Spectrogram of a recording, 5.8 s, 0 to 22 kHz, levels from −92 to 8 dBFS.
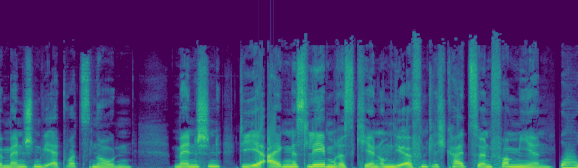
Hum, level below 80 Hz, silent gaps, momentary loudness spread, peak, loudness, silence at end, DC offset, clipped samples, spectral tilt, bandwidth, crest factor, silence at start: none; -28 dBFS; none; 8 LU; 0 dBFS; -13 LUFS; 0 s; under 0.1%; under 0.1%; -5 dB/octave; 17.5 kHz; 14 dB; 0 s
